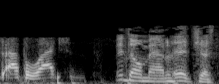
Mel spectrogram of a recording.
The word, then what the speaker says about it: Appalachian: Yeah, I want to talk to Patrice about him cracking on Appalachian State. And it's not Appalachian, it's Appalachian.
